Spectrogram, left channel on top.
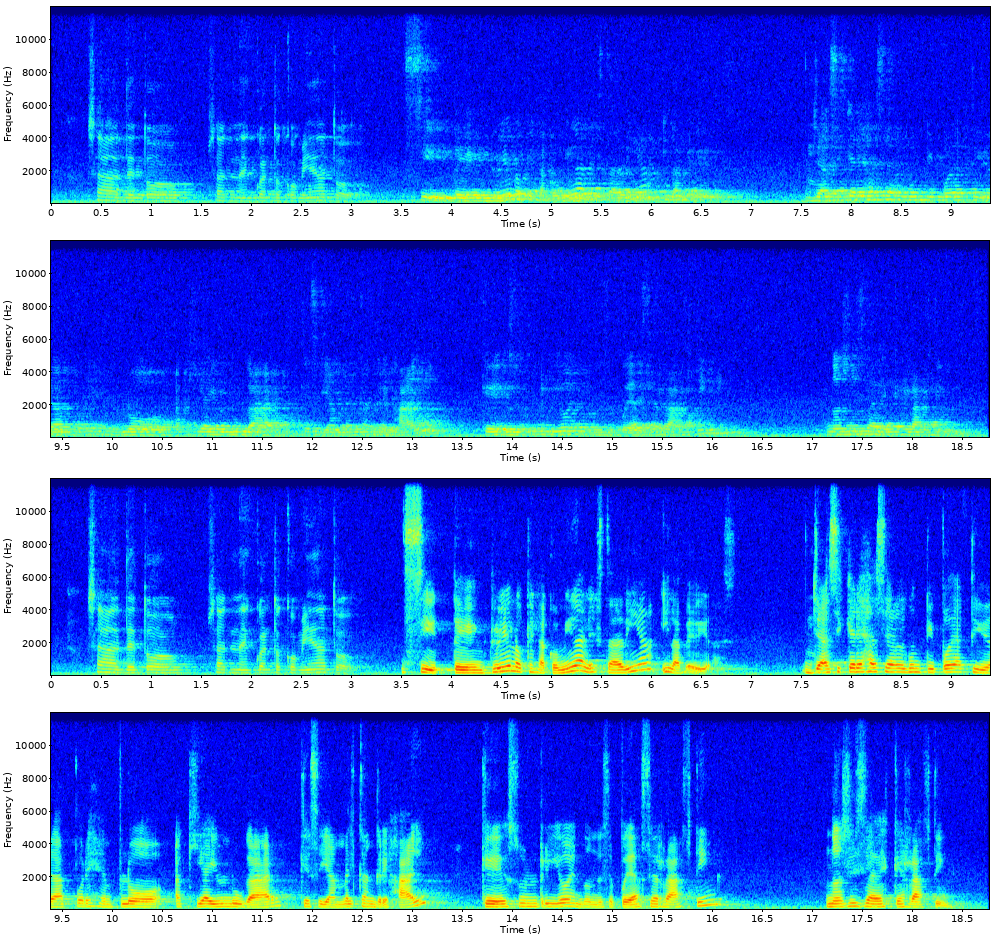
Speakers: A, on the right (about 45°); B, on the right (about 70°).
A: O sea, de todo, o sea, en cuanto a comida, todo.
B: Sí, te incluye lo que es la comida, la estadía y las bebidas. Ya
A: Ah, bueno,
B: si quieres hacer algún tipo de actividad, por ejemplo, aquí hay un lugar que se llama el Cangrejal, que es un río en donde se puede hacer rafting. No sé si sabes qué es rafting.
